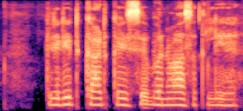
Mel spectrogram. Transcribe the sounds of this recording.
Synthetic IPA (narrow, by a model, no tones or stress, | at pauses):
kɾeːɖɪʈkaːɾɖkɐɪsebɐnʋasɐkliɦɛː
